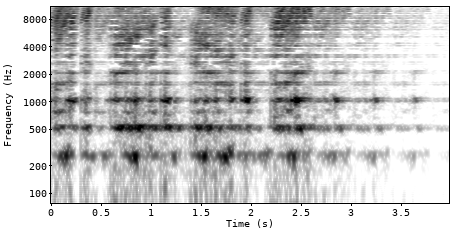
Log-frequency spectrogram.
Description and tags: THE REAL VIRUS 11 - VOCOLOOPY - C5
A rhythmic loop with vocal synth artifacts. All done on my Virus TI. Sequencing done within Cubase 5, audio editing within Wavelab 6.
multisample, vocoded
